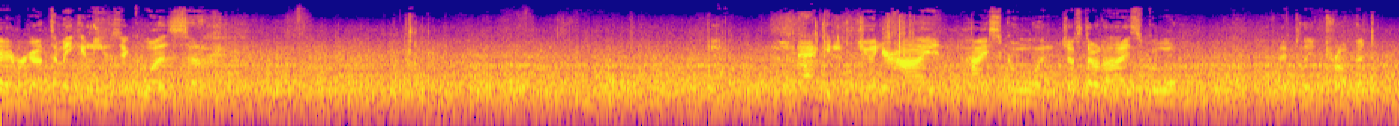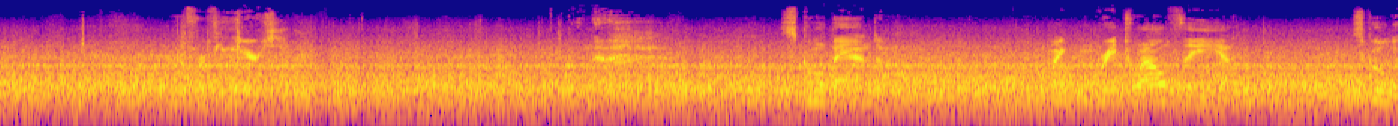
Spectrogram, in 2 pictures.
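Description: A car engine and road noise hum steadily.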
